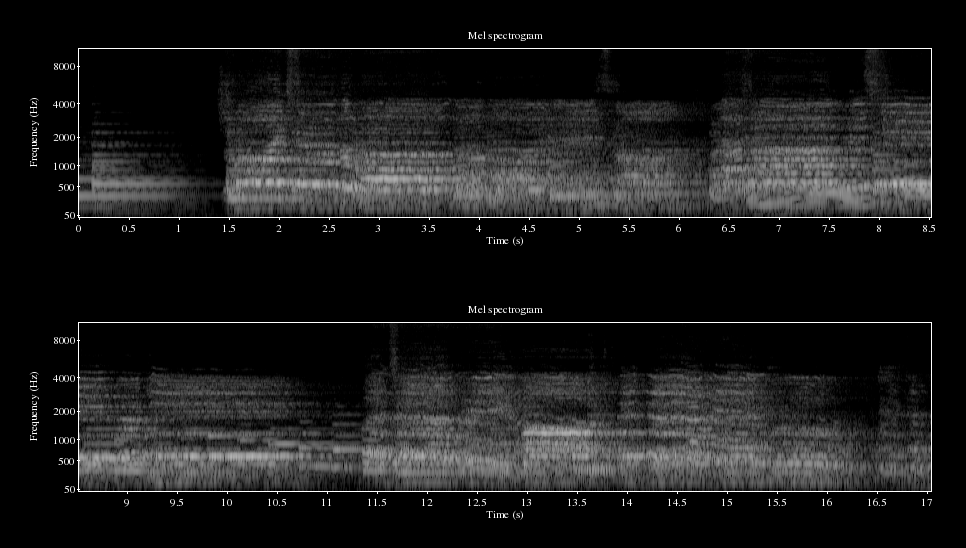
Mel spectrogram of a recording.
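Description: Mixed choir singing a Christmas carol in several parts with piano accompaniment, the voices coming in loudly about a second and a half in after a few piano notes, with short breaths between phrases.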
